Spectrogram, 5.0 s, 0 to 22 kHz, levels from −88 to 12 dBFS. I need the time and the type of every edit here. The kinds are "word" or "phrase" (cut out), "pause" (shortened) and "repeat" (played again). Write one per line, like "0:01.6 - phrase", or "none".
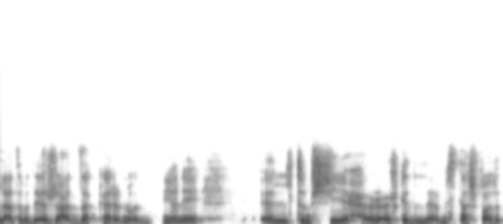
0:04.1 - word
